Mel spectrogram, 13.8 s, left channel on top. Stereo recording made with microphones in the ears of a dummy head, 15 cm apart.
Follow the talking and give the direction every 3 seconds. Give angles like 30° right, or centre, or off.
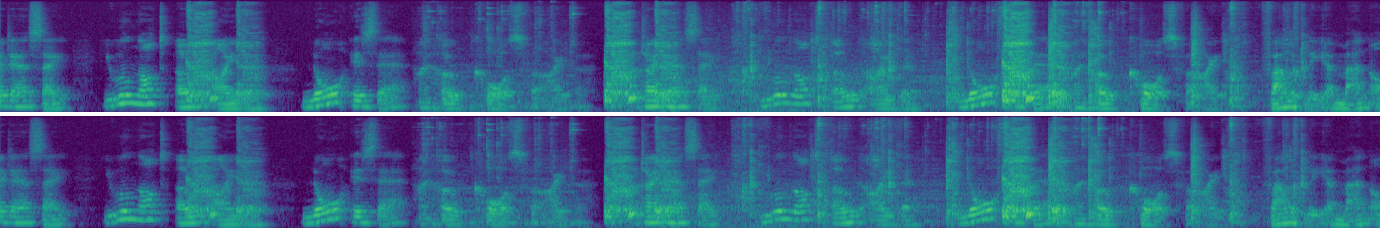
40° left, centre, 20° right, 30° left, 30° left.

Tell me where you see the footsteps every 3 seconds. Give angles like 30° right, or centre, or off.
off, off, 30° right, 10° right, 30° right.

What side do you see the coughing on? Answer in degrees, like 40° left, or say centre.
20° left.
